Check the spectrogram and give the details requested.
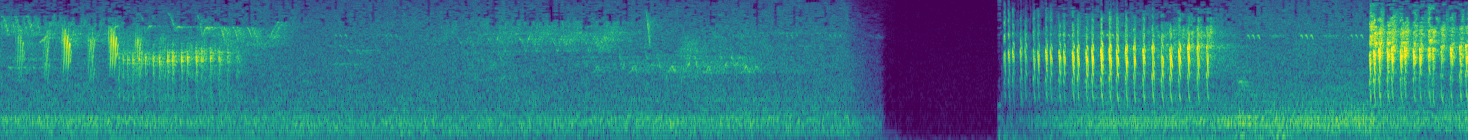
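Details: Kingfisher giving scattered high chirps over faint insect-like background hiss, then a short silence, followed by loud rapid rattling trills of sharp high notes in two bursts.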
